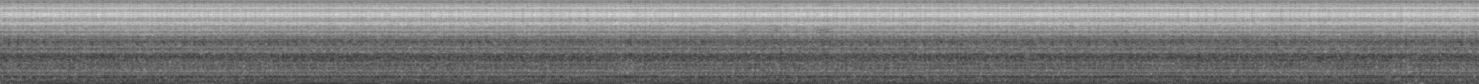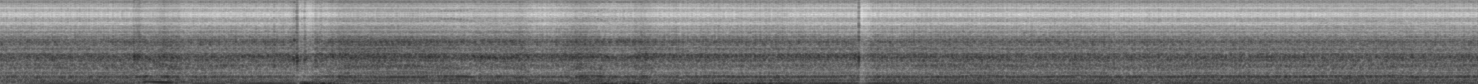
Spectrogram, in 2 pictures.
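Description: Sport motorcycle engine idling steadily. About two-thirds of the way through, the revs rise and fall for a few seconds, and there is a short sharp knock just after.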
